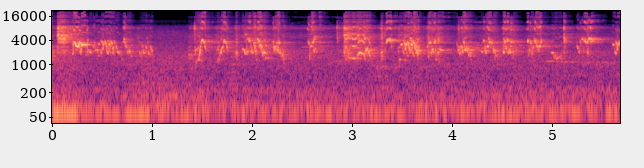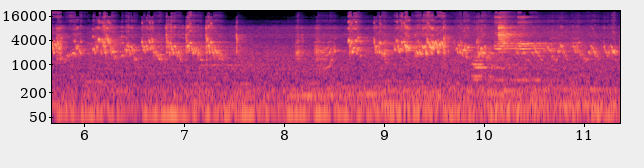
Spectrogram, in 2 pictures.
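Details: Budgerigars singing and chirping: dense, continuous warbling chatter of scratchy chirps and squeaky notes in overlapping bursts, with a steady low rumble underneath throughout.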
